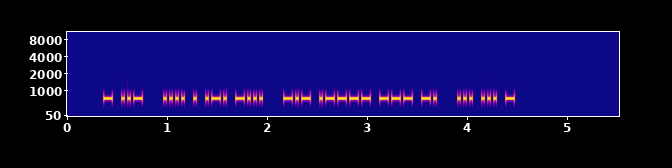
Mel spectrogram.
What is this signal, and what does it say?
Morse code, heard as a keyed tone, about 37 wpm, 690 Hz. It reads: TU HERB K1ON SST
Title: K1USN SST QSO Practice - 40wpm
